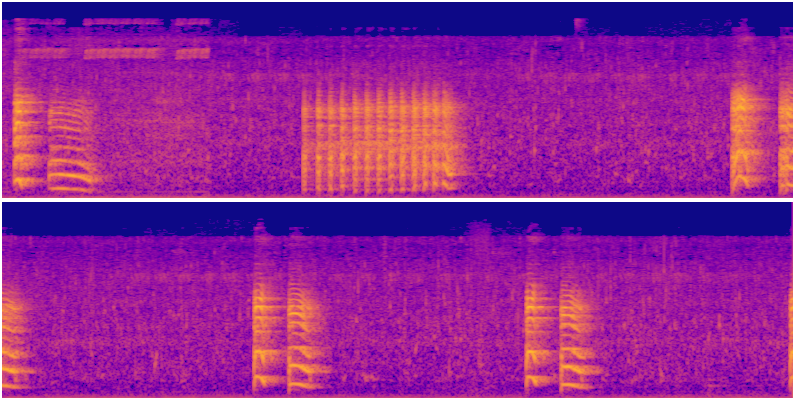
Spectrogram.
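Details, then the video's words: Tokay gecko, described as giant: one two-syllable croak, a rapid rattling chuckle of about a second and a half, then three more paired 'tok-keh' calls, evenly spaced, over a soft hum. "Suara Tokek Raksasa | Big Gecko Sound"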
